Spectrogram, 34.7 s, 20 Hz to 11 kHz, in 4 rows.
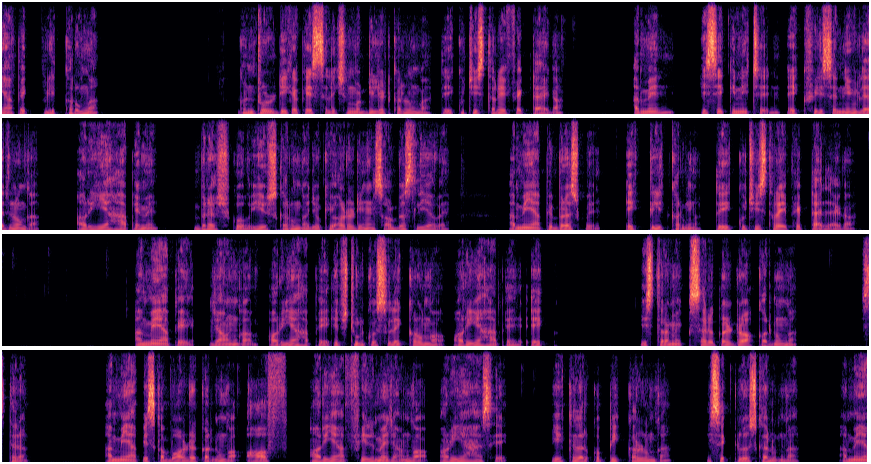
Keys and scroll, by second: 4.0 ctrl+d, 12.6 space, 18.1 space.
